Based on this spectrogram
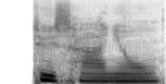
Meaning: volcano (mountain containing a magma chamber)
- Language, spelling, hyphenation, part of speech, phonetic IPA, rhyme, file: Hungarian, tűzhányó, tűz‧há‧nyó, noun, [ˈtyːshaːɲoː], -ɲoː, Hu-tűzhányó.ogg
